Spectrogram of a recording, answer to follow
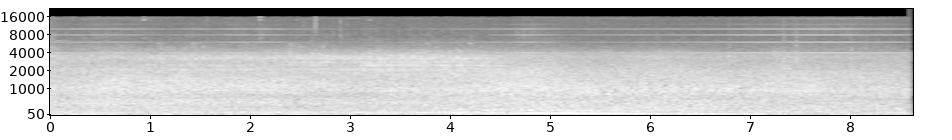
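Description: Street traffic: the steady noise of passing road vehicles, with a truck's low engine note strongest from about five to seven seconds in.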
